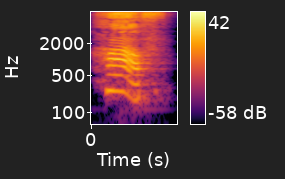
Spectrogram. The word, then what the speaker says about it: half: Half. L is silent.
